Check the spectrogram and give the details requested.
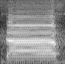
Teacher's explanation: اس کا مخرج ہے زبان کی جڑ اور تالو کے سخت حصے سے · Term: باریک کاف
